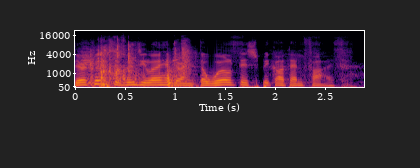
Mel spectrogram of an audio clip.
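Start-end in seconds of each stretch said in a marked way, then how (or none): 1.2-2.6 put-on Turkish accent, slower. Describing a celebrity's clips, the speaker quotes Lindsay Lohan's Turkish accent. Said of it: "she s- developed a Turkish accent".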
